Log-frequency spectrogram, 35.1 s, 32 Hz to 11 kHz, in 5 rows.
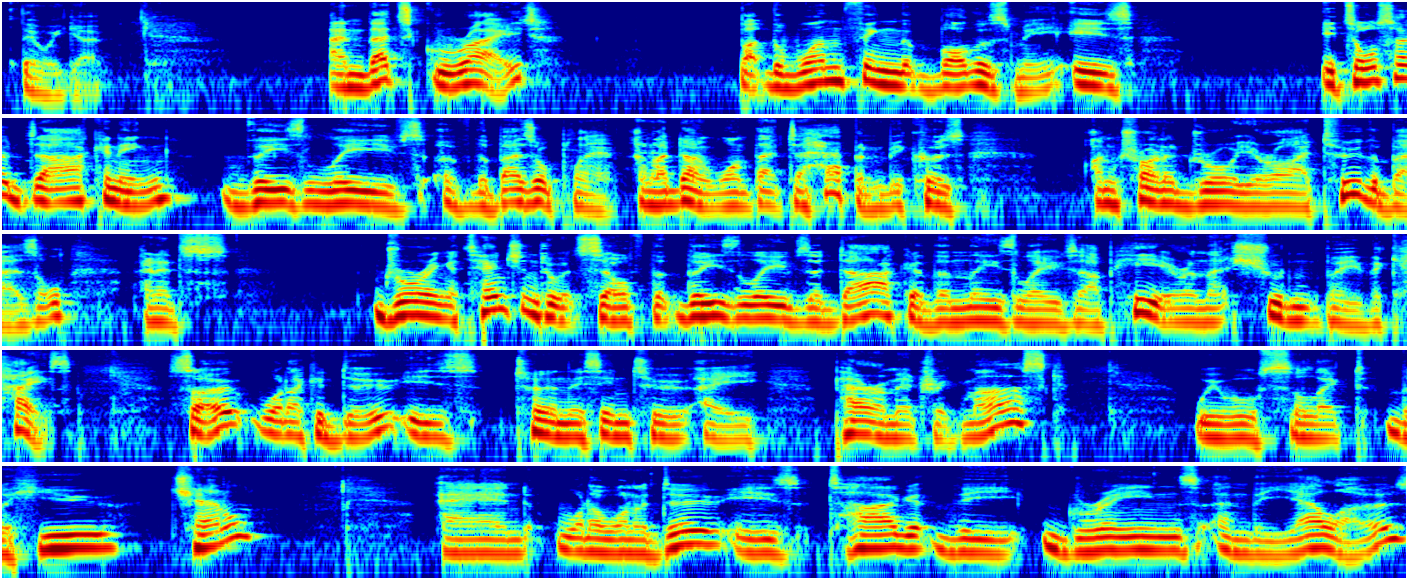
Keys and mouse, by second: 0.3-3.3 middle drag, 23.2 click, 31.4-34.1 drag.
